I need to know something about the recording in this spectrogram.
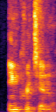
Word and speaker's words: incretin: But essentially, the GLP-1 receptor agonist mimics the natural incretin, which rhymes with insulin, incretin hormone, GLP-1.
